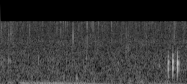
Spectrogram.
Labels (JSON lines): {"label": "biophony, damselfish", "recorder": "SoundTrap 500"}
